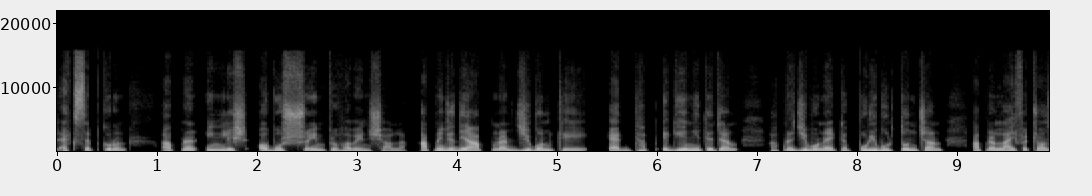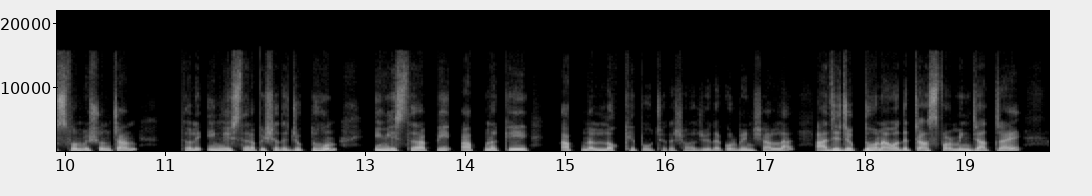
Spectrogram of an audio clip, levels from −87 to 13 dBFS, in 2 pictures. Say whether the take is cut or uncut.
uncut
